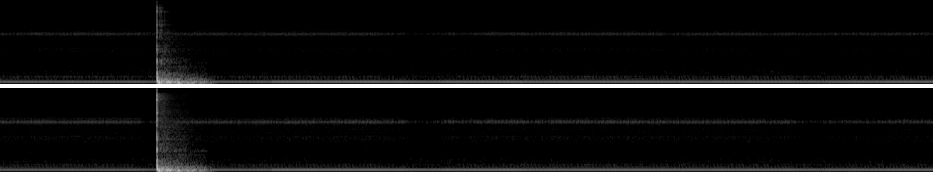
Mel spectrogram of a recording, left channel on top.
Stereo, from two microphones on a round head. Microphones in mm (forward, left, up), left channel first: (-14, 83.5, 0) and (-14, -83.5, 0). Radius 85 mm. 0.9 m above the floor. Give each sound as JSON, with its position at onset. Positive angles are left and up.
{"t": 1.6, "sound": "a thud", "side_deg": -45, "distance_m": 0.6}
